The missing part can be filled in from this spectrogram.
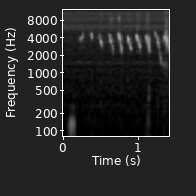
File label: Voice Acting, es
